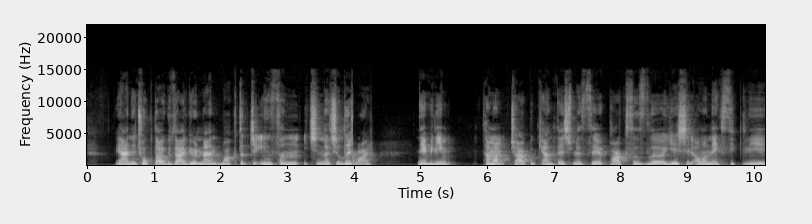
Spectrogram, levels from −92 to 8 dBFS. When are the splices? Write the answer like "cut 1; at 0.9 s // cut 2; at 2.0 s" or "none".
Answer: cut 1; at 4.0 s // cut 2; at 6.3 s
